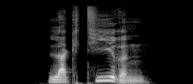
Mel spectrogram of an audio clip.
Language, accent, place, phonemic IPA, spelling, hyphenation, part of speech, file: German, Germany, Berlin, /lakˈtiːʁən/, laktieren, lak‧tie‧ren, verb, De-laktieren.ogg
- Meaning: to lactate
